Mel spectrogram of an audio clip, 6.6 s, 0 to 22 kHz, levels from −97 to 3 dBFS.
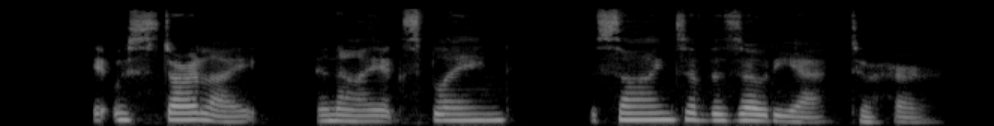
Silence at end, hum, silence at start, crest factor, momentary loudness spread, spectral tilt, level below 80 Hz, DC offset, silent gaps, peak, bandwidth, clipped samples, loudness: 0.45 s; none; 0.6 s; 18 dB; 14 LU; -5 dB/octave; -88 dBFS; under 0.1%; 2.00-2.06 s, 3.71-3.92 s; -28 dBFS; 15.5 kHz; under 0.1%; -45 LUFS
